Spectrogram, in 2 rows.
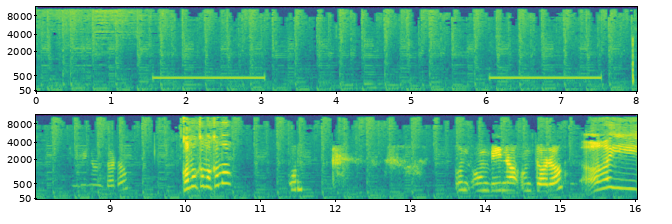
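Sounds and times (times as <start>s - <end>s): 
music: 0.0s - 16.0s
telephone ringback tones of an outgoing phone call to a contest participant: 1.6s - 3.1s, 6.0s - 7.6s
speech: 10.0s - 10.7s, 13.9s - 16.0s.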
